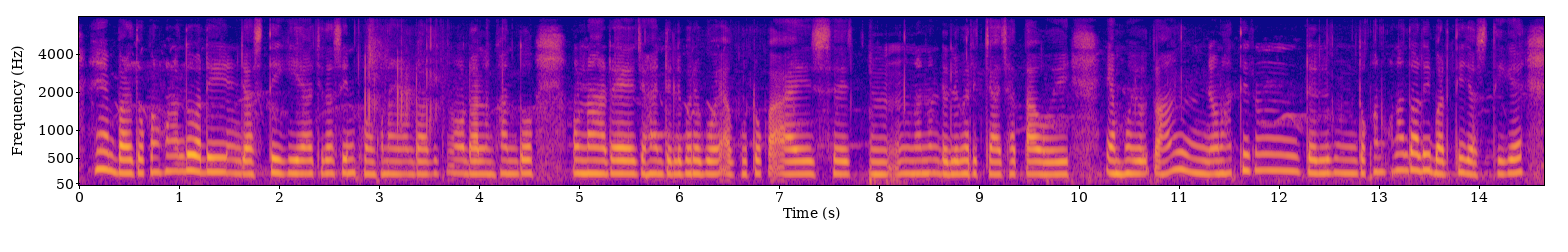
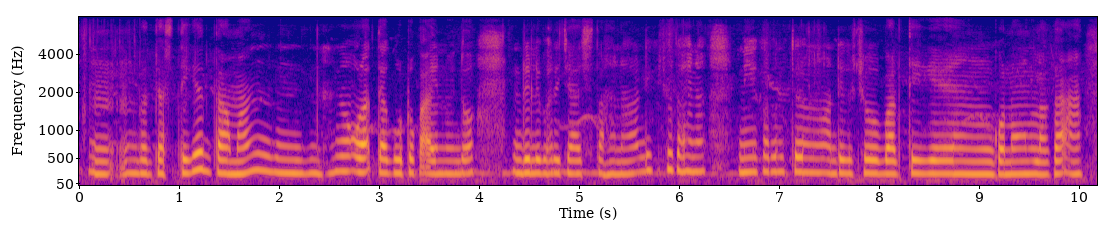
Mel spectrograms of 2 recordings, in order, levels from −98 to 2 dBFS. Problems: background sounds at intervals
